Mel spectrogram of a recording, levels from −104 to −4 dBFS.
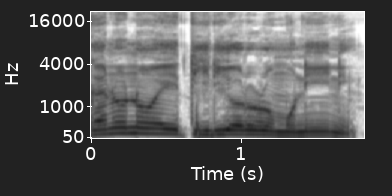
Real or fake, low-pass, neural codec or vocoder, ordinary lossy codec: real; none; none; none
